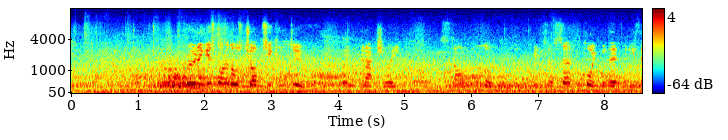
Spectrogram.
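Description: Outdoor garden ambience: faint, indistinct voices over a steady low rumble.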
